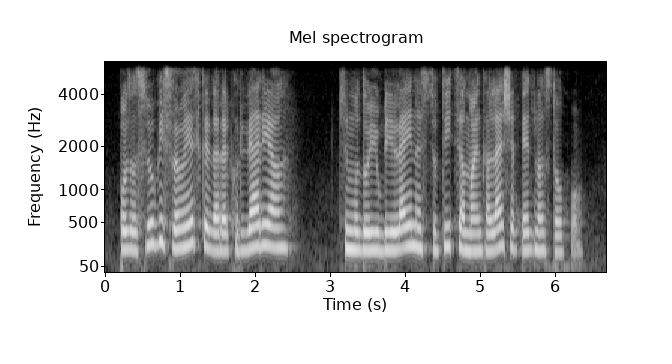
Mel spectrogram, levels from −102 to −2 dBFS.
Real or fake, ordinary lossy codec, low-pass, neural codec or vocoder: fake; none; 5.4 kHz; codec, 44.1 kHz, 1.7 kbps, Pupu-Codec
